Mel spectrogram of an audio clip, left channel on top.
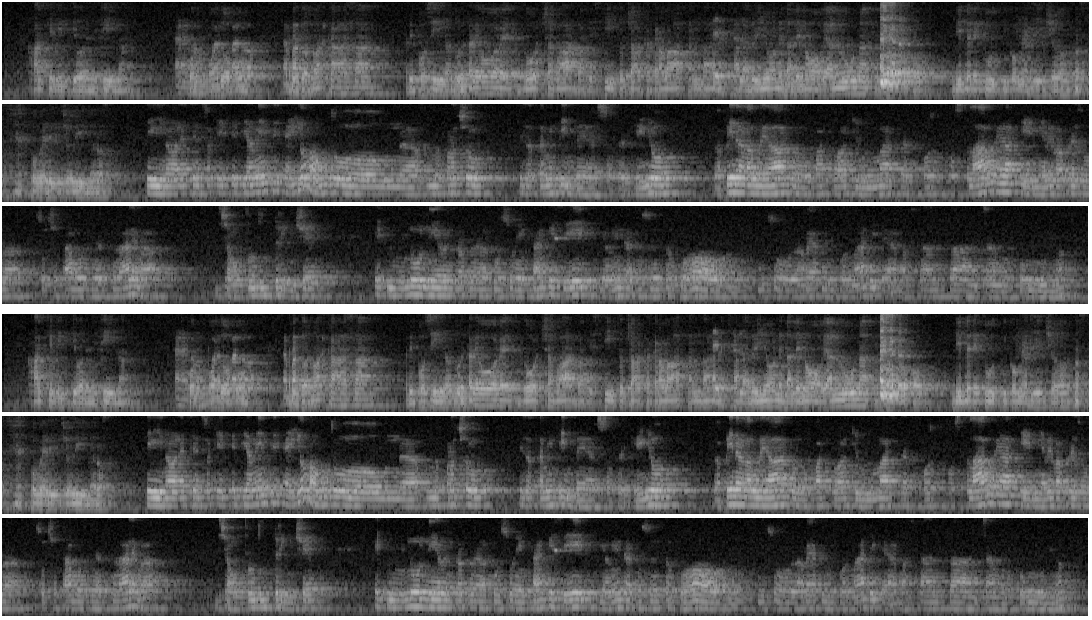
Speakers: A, on the right; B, on the right.
A: anche 20 ore di fila
B: Eh
A: con
B: no,
A: poi
B: que
A: dopo
B: quello è abbastanza
A: ritorno a casa, riposino 2-3 ore, doccia, barba, vestito, giacca, cravatta, andare,
B: e via.
A: fare la riunione dalle 9 all'una e
B: <coughs>
A: poi dopo liberi tutti, pomeriggio, <laughs> pomeriggio libero.
B: Sì, no, nel senso che effettivamente eh, io ho avuto un, un approccio esattamente inverso, perché io appena laureato avevo fatto anche un master po- post laurea e mi aveva preso una società multinazionale, ma diciamo produttrice, e quindi non ero entrato nella consulenza, anche se effettivamente la consulenza è un po', mhmm, io sono laureato in informatica, è abbastanza, diciamo, comune, no?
